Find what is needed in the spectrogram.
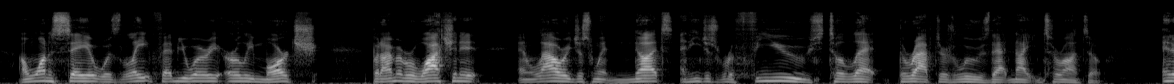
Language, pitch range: English, 105-140 Hz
